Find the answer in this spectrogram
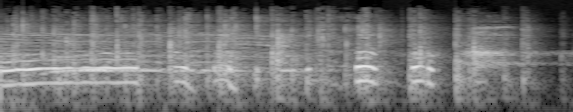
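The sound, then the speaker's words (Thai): A short burst of hand clapping given as encouragement, a few sharp irregular claps mixed with voices and light laughter, fading out toward the end. “ขอปรบมือเป็นกำลังใจก่อนขอให้เป็นอมตะ”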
